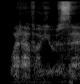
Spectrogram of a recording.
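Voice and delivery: breathy, barely there whisper; dismissive whisper. Real, not acted. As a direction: brush it off in a whisper. Dismissing a hater.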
